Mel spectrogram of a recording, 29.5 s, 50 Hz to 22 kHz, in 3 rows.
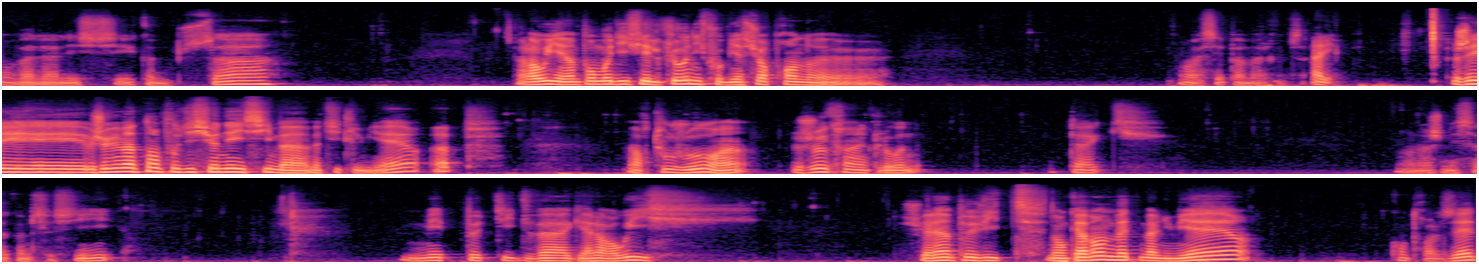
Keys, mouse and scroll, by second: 2.5 click, 3.8 click, 4.8 click, 6.5-8.0 drag, 8.3 F1, 8.4 click, 9.1 KP_Subtract, 10.0 middle click, 10.8 click, 12.0-13.4 drag, 13.6 ctrl+z, 13.9 ctrl+click, 14.4 ctrl+click, 15.6 click, 16.6-19.5 drag, 19.8 middle click, 20.9 middle click, 22.7 middle click, 24.6 click, 26.7 KP_Subtract, 27.4 ctrl+z, 28.6 ctrl+z, 29.3 ctrl+click.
